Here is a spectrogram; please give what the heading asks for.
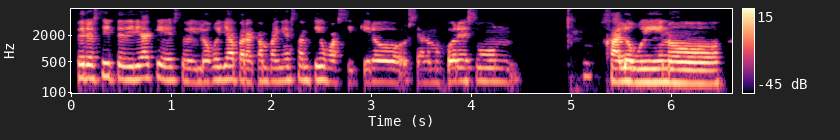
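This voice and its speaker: Slightly low-voiced young woman from Spain. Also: little pitch movement, normal speed, clear, resonant tone. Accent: Spanish (Spain). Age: 20s. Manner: informal, conversational. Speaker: interview guest, marketing specialist. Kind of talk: casual chat. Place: small home room, indoors. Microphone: video call.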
